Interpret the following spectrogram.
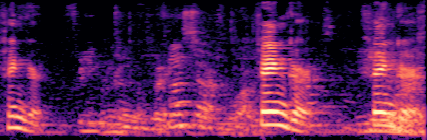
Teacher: a two dash one word a two one word that means it has two syllables it's stressed on the first syllable the first syllable is louder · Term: syllable stress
